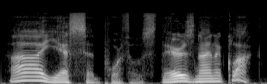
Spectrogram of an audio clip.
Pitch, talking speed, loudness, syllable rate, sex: 120 Hz, 180 wpm, -16 LUFS, 4.7 syllables/s, male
